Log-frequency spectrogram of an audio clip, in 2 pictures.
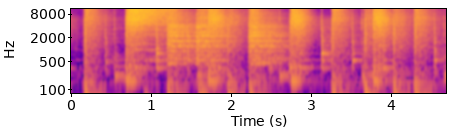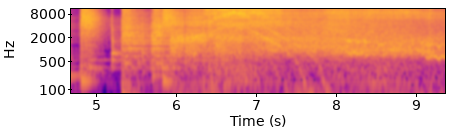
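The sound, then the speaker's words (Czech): A car revs in a series of sharp, rhythmic bursts, then speeds off with a loud, sustained screech of skidding tires that fills the last few seconds, with no voices. “Nastavujeme náš DeLorean a uslyšíme se za 10 let.”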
